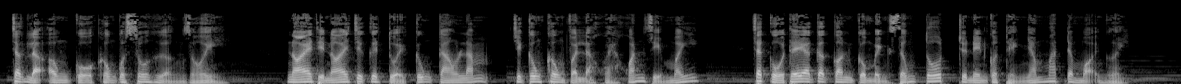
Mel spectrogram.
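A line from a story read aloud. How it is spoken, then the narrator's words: Sighing. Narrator (Vietnamese): Một người thở dài rồi nói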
